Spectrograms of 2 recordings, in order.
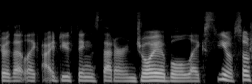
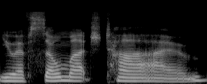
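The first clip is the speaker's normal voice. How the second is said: imitated, put-on whisper. Retelling what someone said into the speaker's ear at a party: retelling Julian Taylor's whisper. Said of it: "whispered in my ear".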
